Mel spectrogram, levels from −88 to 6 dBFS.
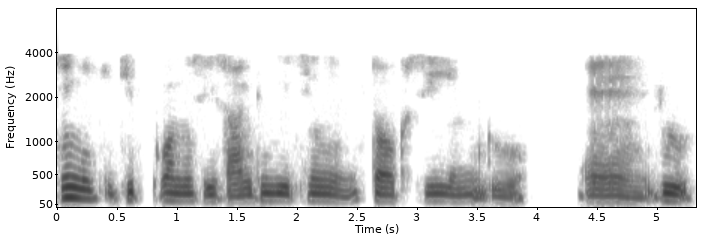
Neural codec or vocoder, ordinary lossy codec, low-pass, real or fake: codec, 16 kHz, 4 kbps, X-Codec, HuBERT features, trained on balanced general audio; AAC, 16 kbps; 7.2 kHz; fake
